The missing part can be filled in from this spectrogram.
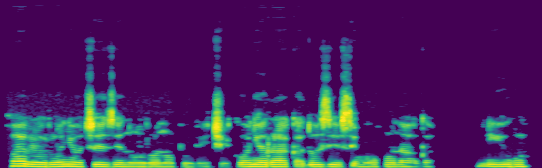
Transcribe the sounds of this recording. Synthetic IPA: ha˦ɾɪ˨ɔ˨ɾo˦ɲe˦ɔ˨tʊ˦e˨ze˦nʊ˦ɾɔ˦nɔ˦pʊ˨ɾi˦t͡ʃe˨ko˦ɲe˦ɾa˦˨ka˨do˦zi˦e˨se˦mʊ˦kʷu˦na˦˨ɡa˦ | ni˦ɦu˦

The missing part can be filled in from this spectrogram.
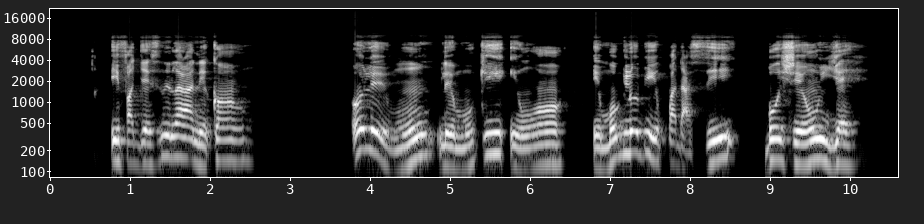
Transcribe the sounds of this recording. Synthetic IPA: i˨fa˨d͡ʒɛ˨si˨˦nĩ˦la˦ɾa˦˨nĩ˨kã˧˦ | o˦le˦˨mũ˨˦le˨mũ˨˦ki˦i˦˨w̃ɔ̃˧ | i˨mo˨˦ɡlo˦bĩ˦˨˧k͡pa˧da̰˨si˨˦ | bo˦ʃe˧ũ˦jɛ˧

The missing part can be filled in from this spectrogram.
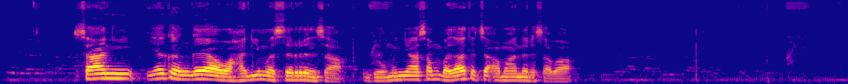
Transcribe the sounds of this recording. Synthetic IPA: saː˦niː˦ja˦kɐ˨ŋɡɐ˦jaː˨wa˨ɦa˨liː˦mɐ˨sɪ˦rːɪ˨nsa̰˨ʔdoː˨mɪ˦ɲjaː˦sɐ˦mbaː˨zaː˦ta˨t͡ʃi˦ʔa˨maː˦nɐ˨rsa˨ba˦ʔ

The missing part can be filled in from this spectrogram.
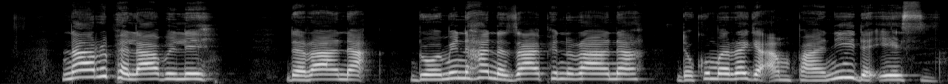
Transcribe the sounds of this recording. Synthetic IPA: na˦ɾʊ˦ɸe˨laː˦bʊ˦leː˦ | da˨ɽaː˦naː˦ | doː˨mɪ˦ŋɦa˦na˨zaː˦ɸɪ˦nɽaː˦naː˦ | da˨kʷʊ˦ma˦ɽɐ˦ɡʲe˨ʔa˨mɸaː˨niː˦da˨ʔeː˦siː˨

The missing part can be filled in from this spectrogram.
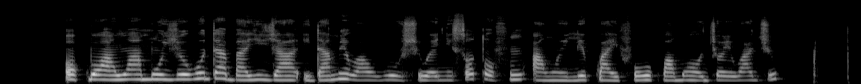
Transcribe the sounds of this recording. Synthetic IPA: ɔ˨k͡pɔ˨a˨w̃ɔ̃˧a˧mõ˧jo˧wo˦da˦˨ba˧ji˦ja˧i˨da˨˦mɛ̃˦˨wa˨˧o˧wo˧˦o˨ʃu˨ɛ˧nĩ˧sɔ˦tɔ˦˨fũ˨˦a˦˨w̃ɔ̃˧i˨le˨˦k͡pa˧i˨fo˧˦wo˦k͡pɔ˧a˧mɔ̃˦ɔ˧d͡ʒɔ˧i˨wa˧˦d͡ʒu˦

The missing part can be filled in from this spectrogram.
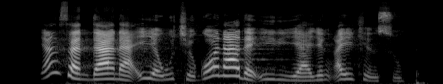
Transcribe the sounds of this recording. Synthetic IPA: jɐ˦nsɐ˨ndaː˦naː˨ʔɪ˦ja˨wʊ˦t͡ʃeː˨ɡʷoː˦naː˦da˨ʔɪ˦ɽiː˨jaː˨jɪ˦ŋʔa˦jkʲɪ˨nsu˨ʔ

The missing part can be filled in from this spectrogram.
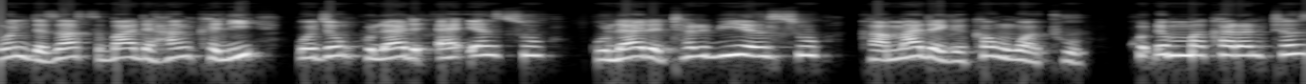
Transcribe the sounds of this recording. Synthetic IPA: wɐ˦nda˨zaː˦su˨baː˦da˨ɦa˦ŋkɐ˨liː˦wɐ˦d͡ʒɛ˦ŋkʷʊ˨laː˦da˨j̰aː˦ʔɐ˦nsu˦ʔ | kʷʊ˨laː˦da˨tɐ˦rbɪ˦jɐ˨nsu˦ | kaː˨maː˦dɐ˨ɡa˨kɐ˦˨ŋwaː˨toː˨ | kʷʊ˦ɗɪ˦mːɐ˦kɐ˦ɾɐ˦ntɐ˦n

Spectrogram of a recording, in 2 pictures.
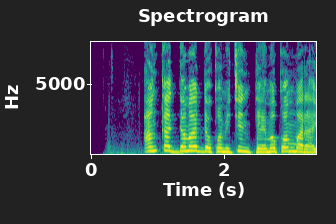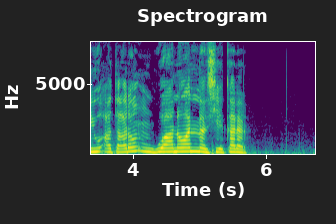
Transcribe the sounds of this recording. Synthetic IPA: ʔa˦ŋkʼɐ˦dːɐ˦mɐ˦rda˨kʷɔ˨mɪ˨tɪ˦nta˨jmɐ˦kʷɔ˦mːɐ˨ɾaː˨juː˦ʔa˨taː˨ɽɔ˦ŋʔʊ˨ŋɡʷʊ˦waː˦na˦wɐ˦nːɐ˨nʃeː˨kɐ˦ɽɐ˨r

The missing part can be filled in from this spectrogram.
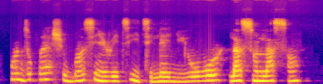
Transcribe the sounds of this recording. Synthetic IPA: wɔ̃˦dũ˦k͡pɛ˦ʃu˨ɡ͡bɔ̃˨˦si˦˨n̩˨˧ɾe˧tʰi˦i˦˨tʰi˨lɛ˧jĩ˨o˧wo˦la˦sũ˦la˦sɔ̃˦

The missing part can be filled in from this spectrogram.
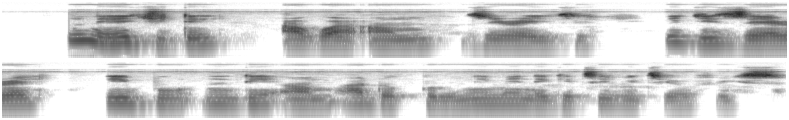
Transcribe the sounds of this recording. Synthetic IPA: n̩˦ne˨e˦d͡ʒi˨de˦ | a˨ɡʷa˨ʔɔ˨m̩˦zi˦ɾe˨e˨zi˦ | i˦d͡ʒi˦ze˨ɾe˦ | i˦bu˦n̩˦dɪ˦ʔa˨m̩˦a˦do˨k͡pu˨ɾo˨ni˦me˦ne˨ɡe˨tʰi˦vi˨tʰi˨ɔ˦fi˨s

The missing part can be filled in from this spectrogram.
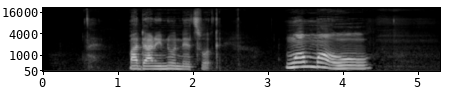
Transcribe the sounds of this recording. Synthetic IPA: mã˧da˨ɾ̃ĩ˧nõ˦˨nɛ˧twɔ̰˨k | w̃ɔ̃˦mɔ̃˦˨o˧˦

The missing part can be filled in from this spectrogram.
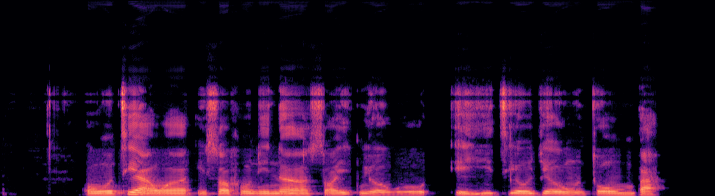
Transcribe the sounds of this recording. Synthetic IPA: o˨hũ˧ti˦a˦˨w̃ɔ̃˧i˨sɔ˧fũ˦nĩ˧nãː˦˨˦sɔ˧i˨kĩ˨˦o˧wo˧ | e˦˨ji˨˦ti˦o˦d͡ʒɛ˦o˧hũ˧to˦n̩˦ba˦

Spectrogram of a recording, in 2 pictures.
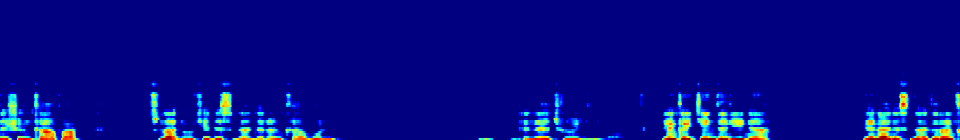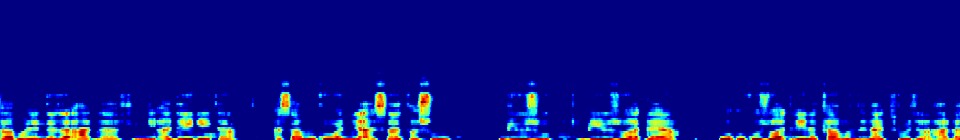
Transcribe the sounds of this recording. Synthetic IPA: nɐ˦ʃɪ˨ŋkaː˦ɸaː˦ | sʊ˦naː˨ɗa˨wk̬ʲe˦da˨sɪ˨naː˦dɐ˨ɾɐ˦ŋkʰaː˦bɔ˨n | da˨na˦tɾoː˦d͡ʒi˨ŋ | jɐ˨ŋkɐ˦kʲːɛ˦nd͡ʒɐ˨ɾiː˦daː˨ | jɐ˦naː˨da˨sɪ˨naː˦dɐ˨ɾɐ˦ŋkaː˦bɔ˨ŋjɐ˦nda˨zaː˦ʔa̰˨ha˦ɗa˨ʃḭː˦neː˨ʔa˨da˦jda˨ta˦ | ʔa˨saː˨mu˦kʷoː˦wɐ˨neː˦ʔa̰˨sa˦˨kɐ˨su˦ | bbɪ˦ju˦zʊ˦waː˨ɗɐ˦ja˦kʷoː˦ʔʊ̰˦kʷu˨zʊ˦waː˨ɗɐ˦ja˦na˦kaː˦bɔ˨nda˨na˦jtɾoː˦d͡ʒɪ˨ŋʔa̰˨ha˦ɗa̰˨

